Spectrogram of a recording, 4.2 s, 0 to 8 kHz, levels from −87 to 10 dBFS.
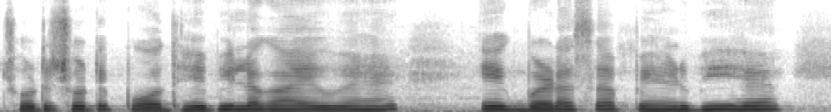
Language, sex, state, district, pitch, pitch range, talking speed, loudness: Hindi, female, Jharkhand, Ranchi, 225 Hz, 220-235 Hz, 185 wpm, -13 LUFS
